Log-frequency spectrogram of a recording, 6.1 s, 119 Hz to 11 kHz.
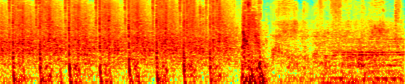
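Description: Rapid gunfire in the survival horror video game Alan Wake 2, a dense run of sharp repeated shots followed by a heavy thud and quieter rumbling game sounds.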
